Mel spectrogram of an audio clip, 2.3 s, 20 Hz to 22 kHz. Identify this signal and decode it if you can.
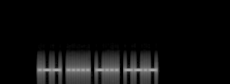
Morse code, heard as a keyed tone, about 50 wpm, 700 Hz. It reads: W5BQ
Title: Easy Call Signs Repeated 2x - 50wpm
